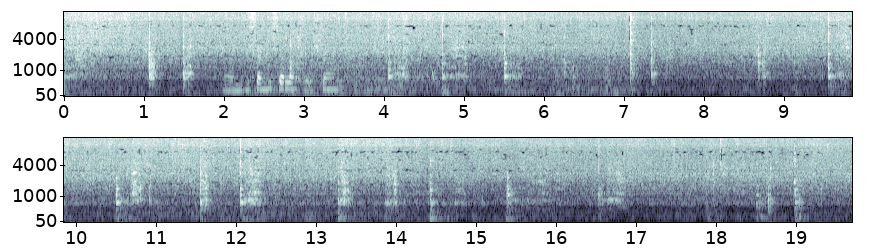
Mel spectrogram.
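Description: A utensil clicks and scrapes against a frying pan as vegetables are stirred.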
